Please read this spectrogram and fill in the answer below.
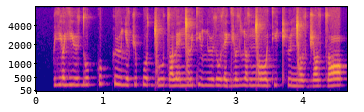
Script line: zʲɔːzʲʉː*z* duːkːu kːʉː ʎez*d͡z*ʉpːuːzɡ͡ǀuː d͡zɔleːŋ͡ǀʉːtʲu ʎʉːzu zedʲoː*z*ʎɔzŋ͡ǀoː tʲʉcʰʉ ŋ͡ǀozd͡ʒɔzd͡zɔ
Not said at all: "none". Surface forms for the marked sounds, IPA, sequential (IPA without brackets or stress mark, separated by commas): z, t͡ʃ, z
